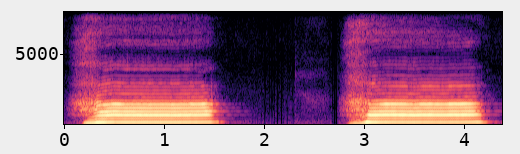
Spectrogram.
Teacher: حلق کے آخر سے جو سینے کی طرف ہے اس جگہ سے ہا کی ادائیگی ہوتی ہے۔ ہا کو سینے کی جانب جو حلق ہے وہاں سے ہا ادا کیا جاتا ہے۔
